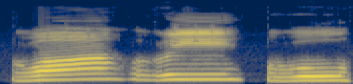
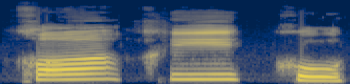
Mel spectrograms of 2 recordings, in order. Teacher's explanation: غین اور خا ابتدائی حلق سے ادا ہوتے ہیں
